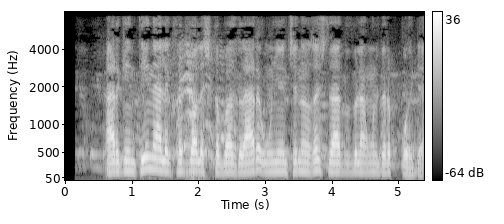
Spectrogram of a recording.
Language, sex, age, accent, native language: Uzbek, male, under 19, Qashqadaryo, Uzbek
